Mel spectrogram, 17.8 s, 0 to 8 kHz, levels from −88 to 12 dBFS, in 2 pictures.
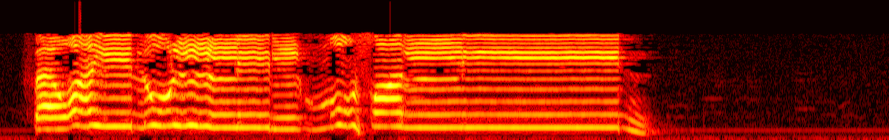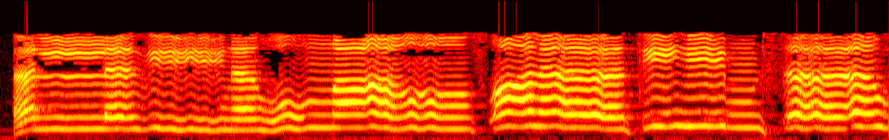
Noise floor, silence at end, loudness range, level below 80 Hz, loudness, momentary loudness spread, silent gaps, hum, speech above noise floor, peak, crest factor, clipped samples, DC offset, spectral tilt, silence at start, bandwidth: -61 dBFS; 0 s; 6 LU; -62 dBFS; -12 LUFS; 9 LU; none; none; 48 dB; 0 dBFS; 14 dB; under 0.1%; under 0.1%; -5.5 dB/octave; 0.35 s; 4 kHz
